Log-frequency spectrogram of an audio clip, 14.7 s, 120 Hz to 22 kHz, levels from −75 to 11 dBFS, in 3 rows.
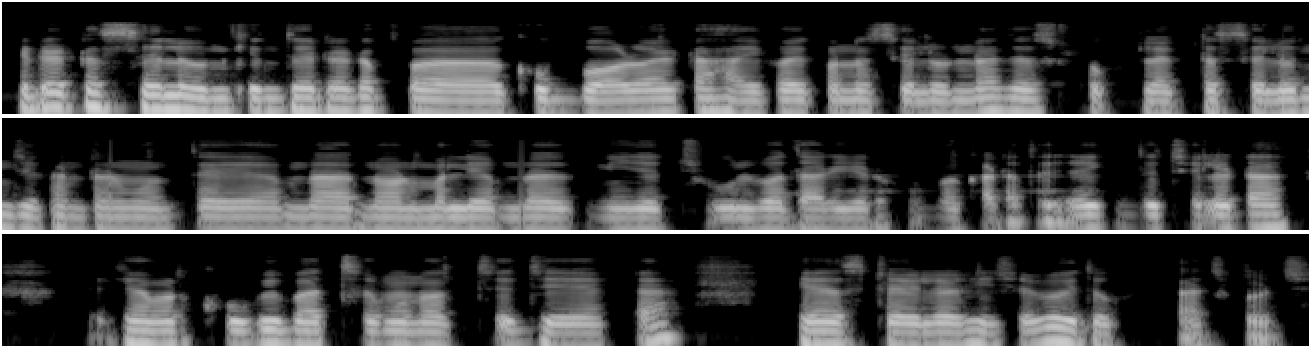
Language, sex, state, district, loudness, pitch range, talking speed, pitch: Bengali, male, West Bengal, Kolkata, -17 LUFS, 115-130 Hz, 205 wpm, 120 Hz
